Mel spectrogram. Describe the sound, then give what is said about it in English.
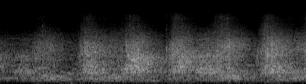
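A large crowd chants "Sarkozy, President" in unison at a political rally for Sarkozy in France, voices swelling and falling in a steady repeated rhythm, loud and broad with no single voice standing out. “As the crowd chanted, Sarkozy, President, everyone knew the real battle was yet to come.”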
